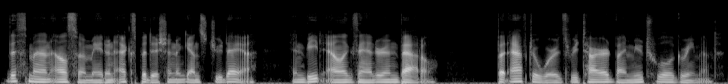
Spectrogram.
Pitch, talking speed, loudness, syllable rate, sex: 105 Hz, 155 wpm, -20 LUFS, 5.7 syllables/s, male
